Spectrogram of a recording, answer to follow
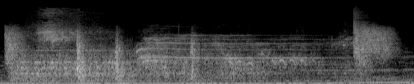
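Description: Dramatic film sound effects: a sudden whooshing burst with two sharp cracks about a second in, sustained ringing tones through the middle, and a final swish near the end.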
